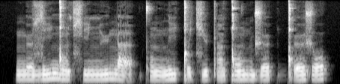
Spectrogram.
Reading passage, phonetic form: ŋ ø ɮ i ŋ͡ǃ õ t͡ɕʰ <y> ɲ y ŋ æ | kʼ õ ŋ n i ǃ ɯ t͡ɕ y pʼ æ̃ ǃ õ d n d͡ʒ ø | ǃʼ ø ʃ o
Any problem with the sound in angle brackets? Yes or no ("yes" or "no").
yes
